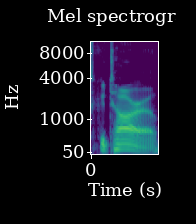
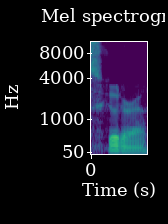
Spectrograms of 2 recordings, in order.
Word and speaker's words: Scutaro: I always when I didn't hear announcers say his name and I just read it, I always thought it was Scutaro. But yeah, everybody says Scutero.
